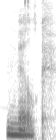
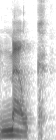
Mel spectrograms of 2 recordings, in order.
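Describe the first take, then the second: First: The vowel sounds like an I, as milk. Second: The vowel sounds like an E, as melk. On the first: "with a proper I" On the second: "he pronounces it milk"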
